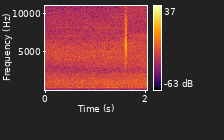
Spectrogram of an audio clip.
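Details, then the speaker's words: 1973 TVR 2500M after new wiring harness install, engine off and dead cold: steady airy whoosh of electric radiator fans running, later traced to an installed coolant bypass switch; fans running on cold engine. "So my first aspect is to figure out why the fans are on when it's dead cold."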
